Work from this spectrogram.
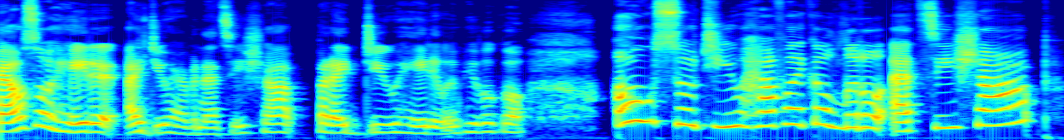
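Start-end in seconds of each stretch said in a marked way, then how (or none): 3.1-5.2 high, sing-song mock sweetness; condescending tone. Mocking people who ask about her shop, condescending. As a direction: coo it upward, making it sound tiny. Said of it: "not use that tone with me".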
